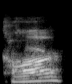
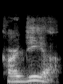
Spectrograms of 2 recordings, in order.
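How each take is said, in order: First: "cardia" split as car... dee... ah; syllable by syllable. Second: "Cardia" joined as car-DEE-ah; whole word. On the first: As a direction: pause between all three syllables of "cardia". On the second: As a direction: say "Cardia" in one go, no gaps. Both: Shown as a demonstration. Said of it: "there are three syllables".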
